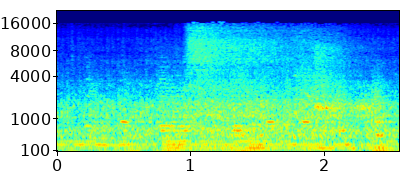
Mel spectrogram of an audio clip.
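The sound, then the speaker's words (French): A fish delivery truck arrives, its engine rumbling low and steady, then a loud hiss of air brakes bursts out about a second in and slowly fades as the truck keeps idling. “On vient de nous annoncer que le camion arrive.”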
